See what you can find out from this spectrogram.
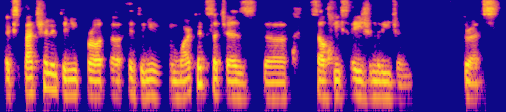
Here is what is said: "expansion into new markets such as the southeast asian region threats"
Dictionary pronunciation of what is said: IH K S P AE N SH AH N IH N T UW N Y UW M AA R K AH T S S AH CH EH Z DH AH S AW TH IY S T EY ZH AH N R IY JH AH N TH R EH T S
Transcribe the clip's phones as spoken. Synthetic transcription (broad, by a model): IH K S P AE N SH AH N IH N T UW N Y UW M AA R K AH T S S AH CH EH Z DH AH S AW TH IY S T EY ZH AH N R IY JH AH N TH R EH T S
